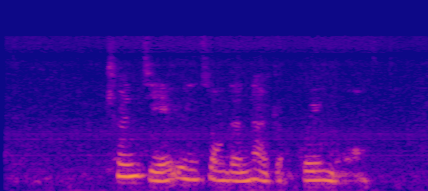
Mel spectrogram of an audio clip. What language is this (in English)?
Chinese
